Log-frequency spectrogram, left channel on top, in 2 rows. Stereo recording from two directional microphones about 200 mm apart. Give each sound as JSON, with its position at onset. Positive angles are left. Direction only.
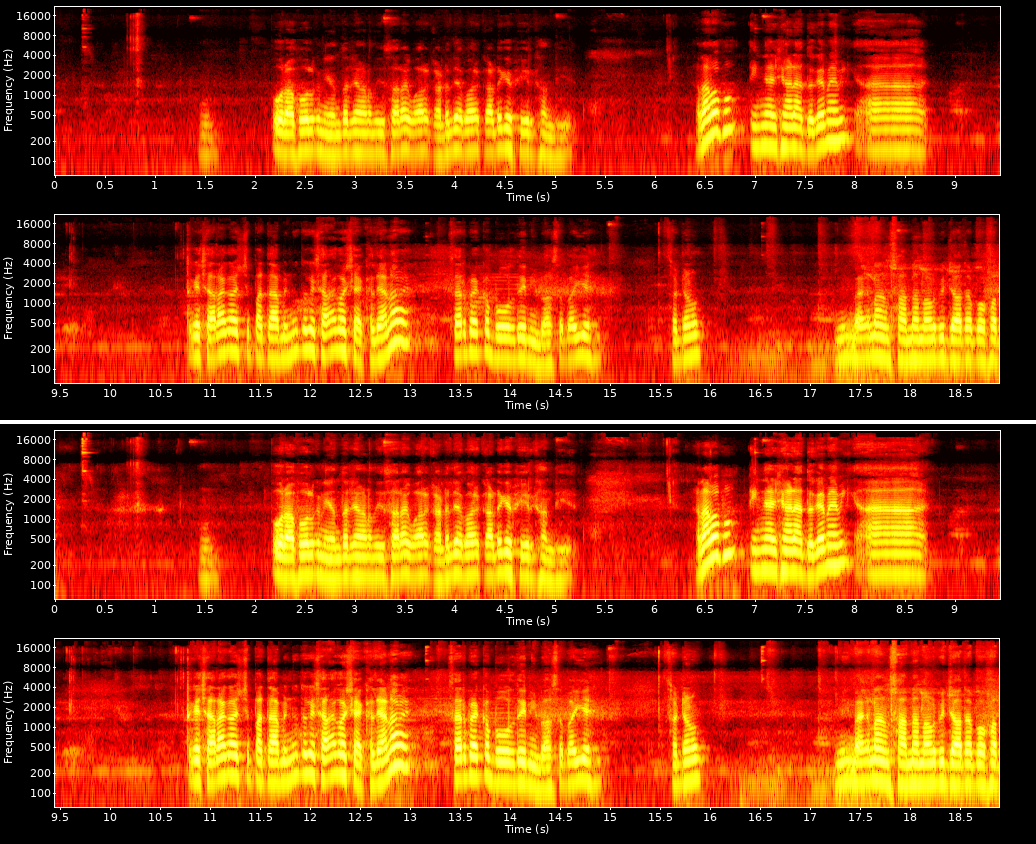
{"t": 2.2, "sound": "speech", "side_deg": 5}
{"t": 6.1, "sound": "speech", "side_deg": 10}
{"t": 9.6, "sound": "a sound", "side_deg": 10}
{"t": 10.6, "sound": "speech", "side_deg": 10}
{"t": 15.4, "sound": "a sound", "side_deg": 10}
{"t": 17.7, "sound": "speech", "side_deg": 5}
{"t": 18.6, "sound": "speech", "side_deg": -15}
